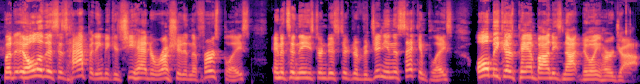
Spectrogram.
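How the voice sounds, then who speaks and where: A man's voice: high-pitched, animated, fast, few pauses, sharp tone. A man co-hosting a political commentary show, talking emphatically and sarcastically. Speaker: co-host.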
